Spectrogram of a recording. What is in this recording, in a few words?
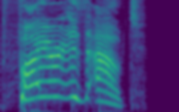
Female; Warframe; Railjack; Cephalon Suda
